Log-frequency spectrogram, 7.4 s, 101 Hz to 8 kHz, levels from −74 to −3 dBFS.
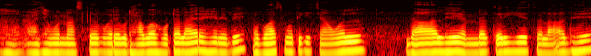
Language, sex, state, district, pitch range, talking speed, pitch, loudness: Chhattisgarhi, male, Chhattisgarh, Korba, 135-145 Hz, 170 wpm, 140 Hz, -23 LUFS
